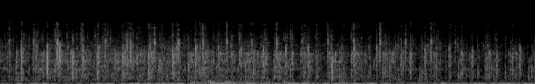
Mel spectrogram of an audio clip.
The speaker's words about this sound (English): They have been sponsoring these concerts and supporting community events for over 15 years. Can I have a round of applause for them?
